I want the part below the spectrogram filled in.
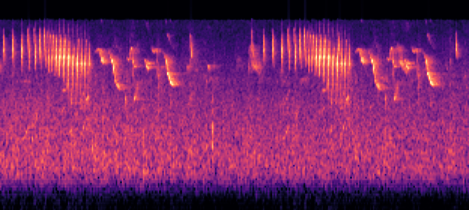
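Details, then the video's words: Spotted tanager singing a very high, thin phrase: a rapid run of sharp ticking notes that speeds into a sibilant trill, then a string of short descending slurred notes. The phrase is given twice in about six seconds. "O canto da Saíra pintada"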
